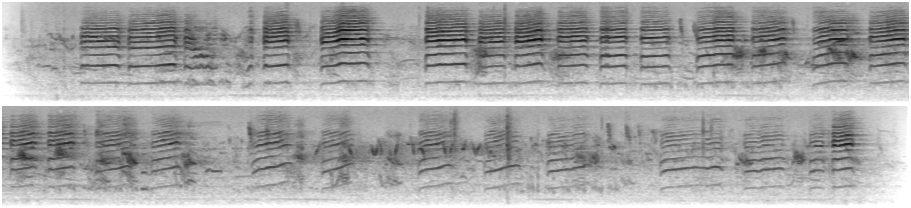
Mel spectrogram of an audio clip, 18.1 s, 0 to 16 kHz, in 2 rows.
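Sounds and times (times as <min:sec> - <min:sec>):
Australian Magpie Gymnorhina tibicen: 0:00.3 - 0:17.8.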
